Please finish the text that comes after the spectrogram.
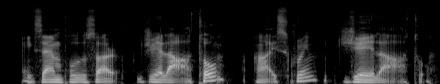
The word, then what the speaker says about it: gelato: So e or e in Italian it's pronounced like j in jam in uh English like examples are gelato ice cream gelato j gelato and jirro this means circle or circle around depending on the situation.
